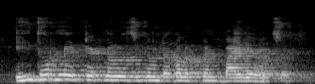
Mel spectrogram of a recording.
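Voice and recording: A man talks fast in a high pitch, his tone dark and mellow with ordinary pitch variation. The room echo is strong.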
